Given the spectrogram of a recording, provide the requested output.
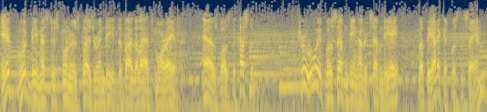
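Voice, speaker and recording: A man narrating as host of a 1950s radio crime drama, dry and wry, with deliberate dramatic pauses. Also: lowish voice, big pitch swings. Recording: muffled vintage radio broadcast. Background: music.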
